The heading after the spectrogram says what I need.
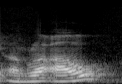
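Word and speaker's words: رأوا: Okay, ra'aw. This alif is just written.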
